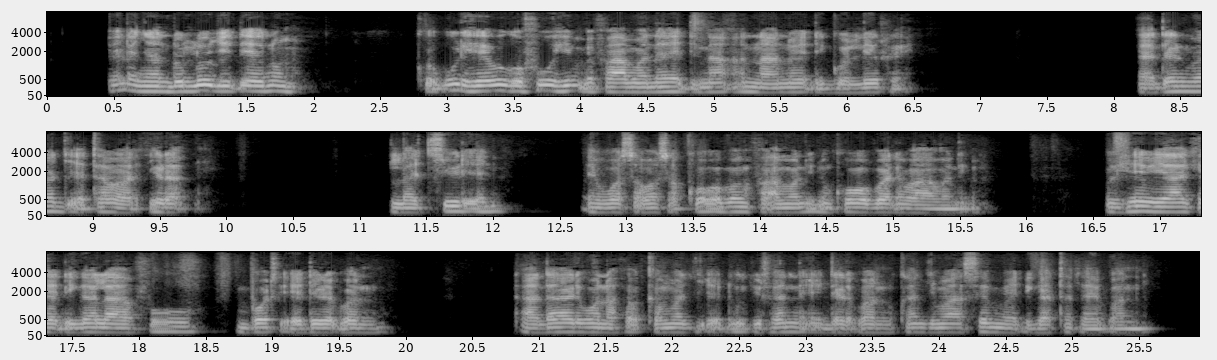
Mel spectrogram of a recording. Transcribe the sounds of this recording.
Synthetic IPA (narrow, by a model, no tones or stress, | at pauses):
ʔiɾaɲandulːoːd͡ʒiɗɛɗum | kʰɔ̰ɓuɾihewuɡɔfuːhimɓɛfamanajɗinaʔa̰nːanɔjɗiɡolːiɾɛ | ʔadɛɾmad͡ʒɛ̰ɛ̰tawaʔiɾa̰ | lat͡ʃːiɾɛn | ɛwasa̰wasa̰kɔɔbanfa̰maniɗumkɔwɔbanɛwawanḭɗum | ʔɔɦewijakɛɛɗiɡalafuː | bɔtʰɛ̰ʔɛdɛɾɛɓandu | tadaːɾiwɔnafa̰kːamad͡ʒḭɛ̰ɗut͡ʃusanːɛ̰ʔɛ̰dɛɾɛ̰ɓanːukaɲd͡ʒimasɛmːɛɗiɡatːataɛɓanːu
